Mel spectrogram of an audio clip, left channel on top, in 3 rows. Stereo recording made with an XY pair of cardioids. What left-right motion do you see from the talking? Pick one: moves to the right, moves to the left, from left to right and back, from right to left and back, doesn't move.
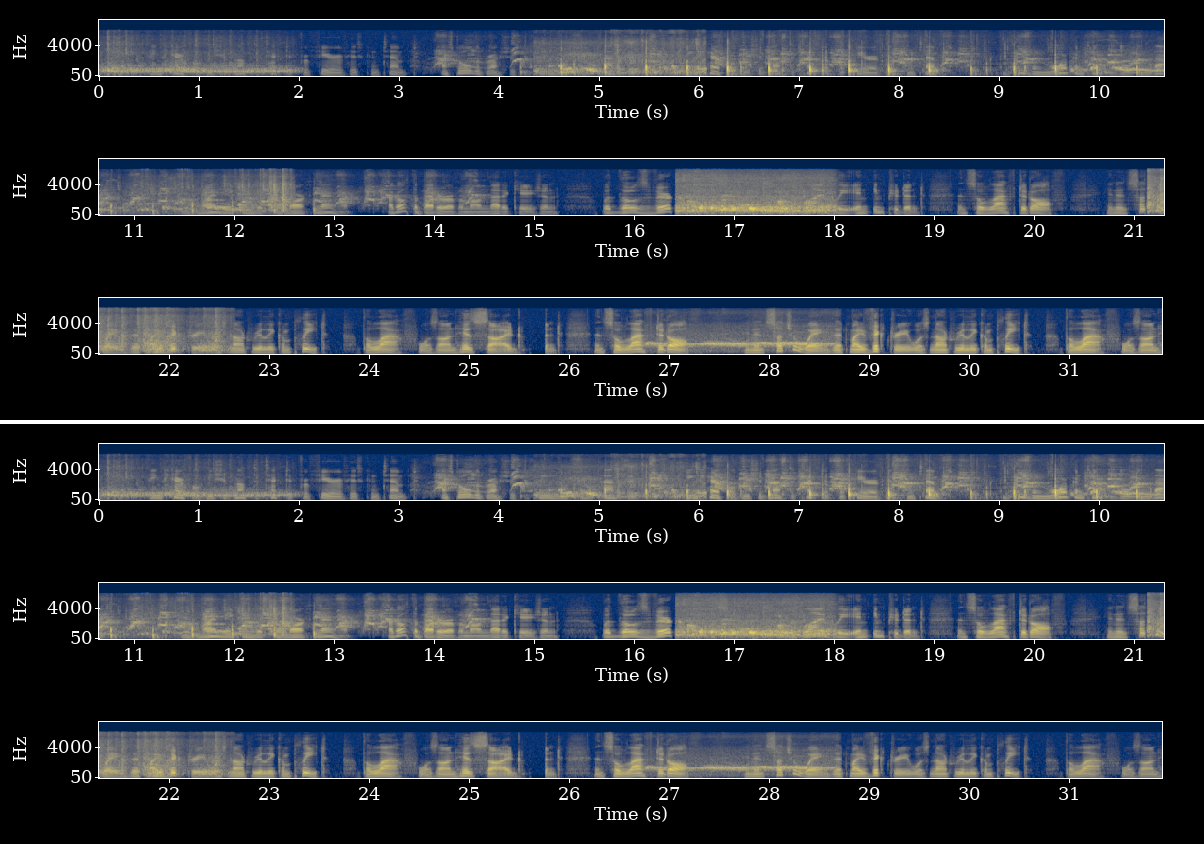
moves to the left.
